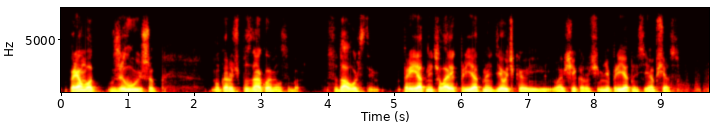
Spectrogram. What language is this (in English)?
Russian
